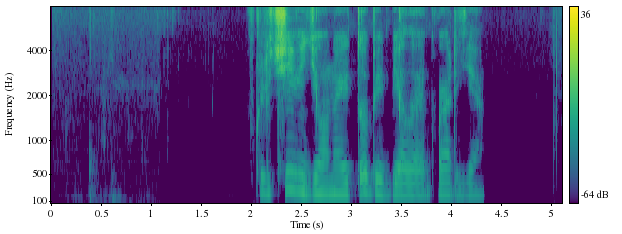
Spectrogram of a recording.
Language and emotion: Russian, neutral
